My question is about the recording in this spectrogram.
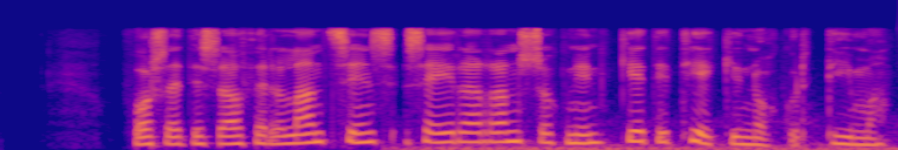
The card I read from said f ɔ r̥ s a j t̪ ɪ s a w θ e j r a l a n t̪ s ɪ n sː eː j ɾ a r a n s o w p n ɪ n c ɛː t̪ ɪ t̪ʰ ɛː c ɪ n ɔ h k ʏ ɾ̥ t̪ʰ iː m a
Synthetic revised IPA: f ɔ r̥ s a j t̪ ɪ s a w θ e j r a l a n t̪ s ɪ n sː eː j ɾ a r a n s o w k n ɪ n c ɛː t̪ ɪ t̪ʰ ɛː c ɪ n ɔ h k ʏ ɾ̥ t̪ʰ iː m a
